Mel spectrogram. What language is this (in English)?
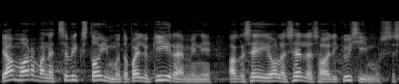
Estonian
